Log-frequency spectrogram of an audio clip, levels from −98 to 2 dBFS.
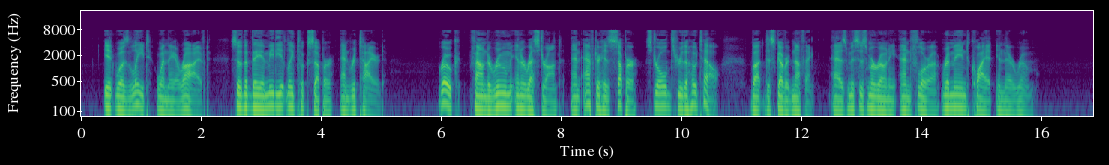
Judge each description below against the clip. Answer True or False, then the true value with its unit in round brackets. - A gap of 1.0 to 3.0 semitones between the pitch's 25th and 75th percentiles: False (4.0 semitones)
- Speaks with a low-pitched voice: True (105 Hz)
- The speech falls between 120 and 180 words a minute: True (150 wpm)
